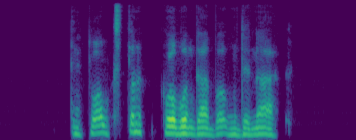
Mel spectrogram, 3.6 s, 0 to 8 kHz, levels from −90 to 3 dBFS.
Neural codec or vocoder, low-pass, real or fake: codec, 24 kHz, 1.5 kbps, HILCodec; 7.2 kHz; fake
